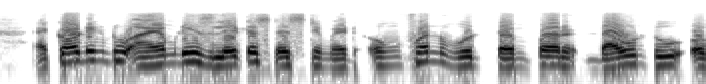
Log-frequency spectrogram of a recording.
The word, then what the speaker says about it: Amphan: So the super cyclone Amphan, so actually it's pronounced Umphan, name given by Thailand, has weakened slightly and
